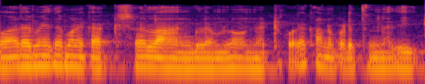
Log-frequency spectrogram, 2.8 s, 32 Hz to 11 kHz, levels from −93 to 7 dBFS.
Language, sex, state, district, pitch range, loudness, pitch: Telugu, male, Andhra Pradesh, Krishna, 95-105 Hz, -18 LUFS, 100 Hz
